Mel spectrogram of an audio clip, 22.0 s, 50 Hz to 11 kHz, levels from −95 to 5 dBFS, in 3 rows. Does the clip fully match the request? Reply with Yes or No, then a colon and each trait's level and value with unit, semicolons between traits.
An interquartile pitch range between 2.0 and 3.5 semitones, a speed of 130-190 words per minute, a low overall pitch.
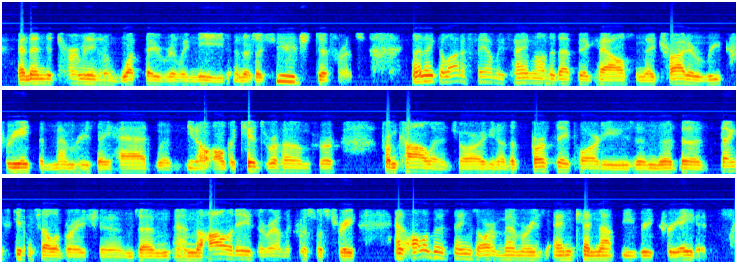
No: average, 3.0 semitones; average, 200 wpm; low, 120 Hz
